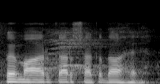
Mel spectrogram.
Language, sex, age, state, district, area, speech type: Punjabi, male, 45-60, Punjab, Barnala, urban, spontaneous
